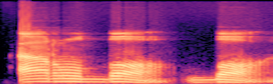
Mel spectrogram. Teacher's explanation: do ini adalah kedua tepi lidah mengenai gigi geram atas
